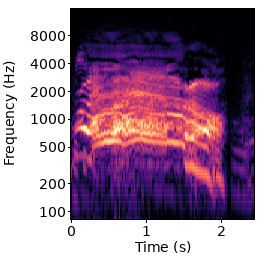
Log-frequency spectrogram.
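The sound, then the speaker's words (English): A person vocally imitates an angry bull's scream, one sustained harsh bellow lasting about two seconds that breaks off abruptly, followed by a faint trailing sound. “And and as I'm doing the chuckles, he screams over me, just like,”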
